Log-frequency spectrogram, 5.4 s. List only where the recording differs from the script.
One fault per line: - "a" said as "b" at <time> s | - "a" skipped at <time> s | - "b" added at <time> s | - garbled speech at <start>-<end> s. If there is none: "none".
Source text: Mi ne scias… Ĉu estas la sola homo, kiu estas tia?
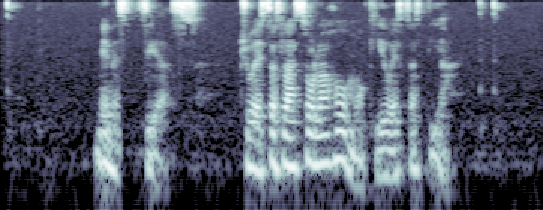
none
